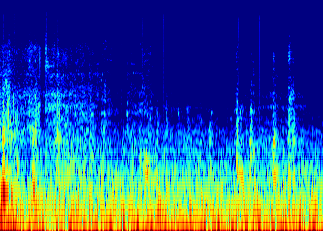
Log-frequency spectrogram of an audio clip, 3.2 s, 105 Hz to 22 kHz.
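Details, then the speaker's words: 2013 Jeep Patriot 2.4L, 115,138 miles, rough idle with check engine light and code P0302 cylinder 2 misfire: lumpy uneven rumble at about four pulses per second, one cylinder dropping out. "So, we've got a P0302, cylinder two misfire. That's most likely what they're feeling and what they're talking about"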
